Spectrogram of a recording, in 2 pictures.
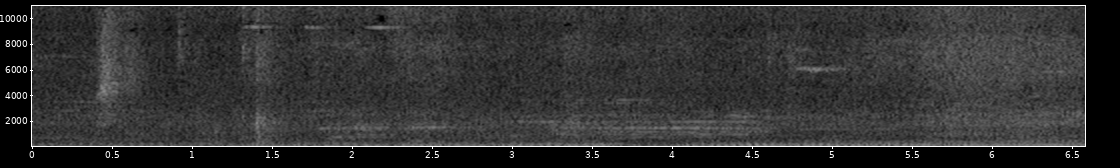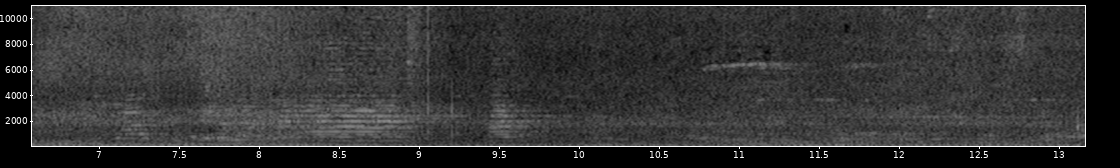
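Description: Street traffic of motorbikes, a steady low rumble of engines, with people talking nearby.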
